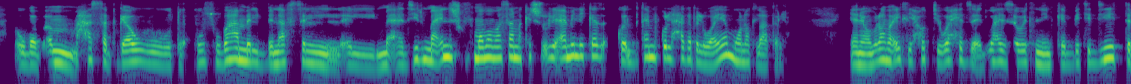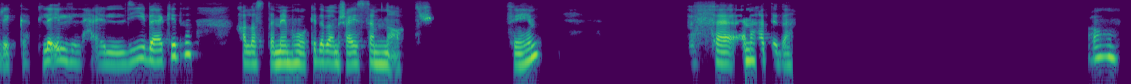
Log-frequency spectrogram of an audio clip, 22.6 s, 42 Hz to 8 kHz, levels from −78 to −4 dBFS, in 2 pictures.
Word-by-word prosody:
وبابقى 150 +2 0
م 150 -5 +3
حاسة 190 - 0
بجو 165 -4 +1
وطقوس 165 +4 -6
وباعمل 180 -1 +4
بنفس 155 +5 -1
ال 150 -4 0
المقادير، 140 +6 -3
مع 175 -3 +3
إن 230 - +7
شوف 215 -1 -1
ماما 215 +2 +6
مثلًا 215 +1 +3
ما 215 - +2
كانتش 235 +2 +1
تقول 225 - -3
لي - - +3
اعملي 240 +2 +4
كذا، 240 0 0
كانت 180 - +1
بتعمل 225 0 +1
كُلّ 215 -1 +1
حاجة 205 -2 -1
بالويّم 175 - +2
وأنا 170 -1 0
طلعت 135 -5 -6
لها، - - -14 0.6
يعني 150 -1 +3
عمرها 165 +8 +2
ما 180 - +3
قالت 190 -1 -1
لي 175 - -4
حطي 195 -4 -6
1 180 +2 -1
زائد - - -2
1 175 0 0
يساوي 165 0 -2
2 145 -4 -1
كانت 150 0 -6
بتديني 165 +6 0
التركة، 215 -6 -3
تلاقي 180 +3 +3
الح 165 -5 -5
الدقيق 150 +7 -4
بقى 175 -2 +5
كده 250 +5 0 0.4
خلاص 155 -1 -2
تمام، 155 +1 +2
هو 155 -2 0
كده 165 +2 -2
بقى 160 -2 +2
مش 155 0 0
عايز 150 +1 +2
سمنة 150 -2 -1
أكتر، - - -5 0.7
فاهم؟ 165 - +2 1.5
فأنا 170 +3 +2
خدت - - -2
ده. - - -4 3.0
آه. 220 +1 -2
170 Hz, 160 wpm, -23 LUFS, 150-200 Hz, 3.0 s, إن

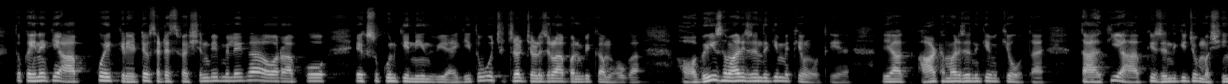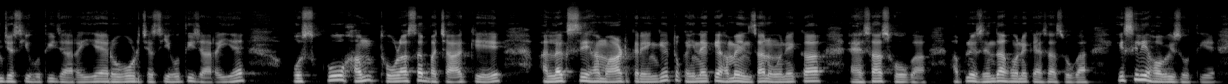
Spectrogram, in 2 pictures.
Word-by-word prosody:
तो 170 - -6
कहीं 165 -1 +4
न 175 - +4
कहीं 175 +1 +2
आपको 125 +8 -1
एक 175 0 +1
क्रिएटिव 130 +3 +1
सैटिस्फैक्शन 145 0 -2
भी 170 - -2
मिलेगा 175 +3 +1
और 150 -2 +1
आपको 155 +4 -1 0.3
एक 155 0 +2
सुकून 155 -1 -1
की 145 - +4
नींद 130 -1 -3
भी 120 -1 -4
आएगी 105 +4 -6
तो 175 - -2
वो 190 +1 -1
चि - - -23
चिड़चिड़ापन 140 -2 0
भी 135 - -5
कम 120 -3 -4
होगा। 105 0 -9 0.4
हॉबीज 170 - +2
हमारी 170 +1 +6
ज़िंदगी 160 +1 -1
में 155 -2 -3
क्यों 125 -5 -4
होती 95 +1 -14
है? 95 0 -14 0.4
या 130 0 +2 0.2
आर्ट 135 +4 +3
हमारी 145 +1 +1
ज़िन्दगी 150 +1 -2
में 145 - -6
क्यों 135 -4 -3
होता 105 -1 -9
है? 100 - -5 0.4
ताकि 115 +11 +1
आपकी 110 +3 -1
ज़िन्दगी 140 +3 -2
जो 155 0 -3
मशीन 130 +2 -2
जैसी 135 -1 -2
होती 120 +3 -7
जा 110 -3 -4
रही 110 +2 -6
है, 130 0 +2
रोबोट 125 +2 -1
जैसी 115 +2 -4
होती 125 +6 -4
जा 110 -5 -3
रही 110 +3 -5
है 170 +5 0 0.5
उसको 195 +8 +3
हम 150 +7 +3
थोड़ा-सा 150 +5 +4
बचा 115 -3 +2
के 125 +2 +1 0.5
अलग 145 +4 +5
से 170 +2 +4
हम 135 -3 +2
आर्ट 135 +2 +5
करेंगे 130 +6 0
तो 195 - -6
कहीं 130 -6 -2
न 140 - +5
कहीं 165 +4 +4
हमें 150 +3 +4
इंसान 130 +2 +2
होने 120 +1 0
का 150 +4 +3 0.4
एहसास 120 +6 +3
होगा, 115 -4 -3 0.3
अपने 135 +6 0
ज़िंदा 135 +5 +3
होने 130 -1 +1
का 125 - -5
एहसास 115 0 -2
होगा 110 0 -3 0.3
इसीलिए 215 +3 +5
हॉबीज 120 -5 +1
होती 105 0 -10
हैं, 105 - -9
135 Hz, 210 wpm, -25 LUFS, 120-155 Hz, 0.5 s, हमारी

